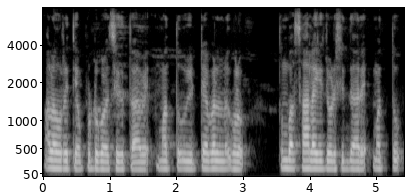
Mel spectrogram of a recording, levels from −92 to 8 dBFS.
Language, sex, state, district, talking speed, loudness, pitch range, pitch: Kannada, male, Karnataka, Koppal, 145 wpm, -19 LUFS, 135-145 Hz, 140 Hz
